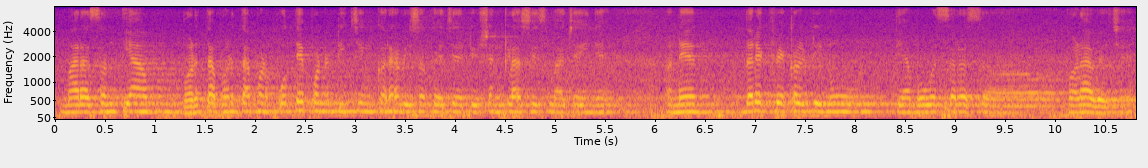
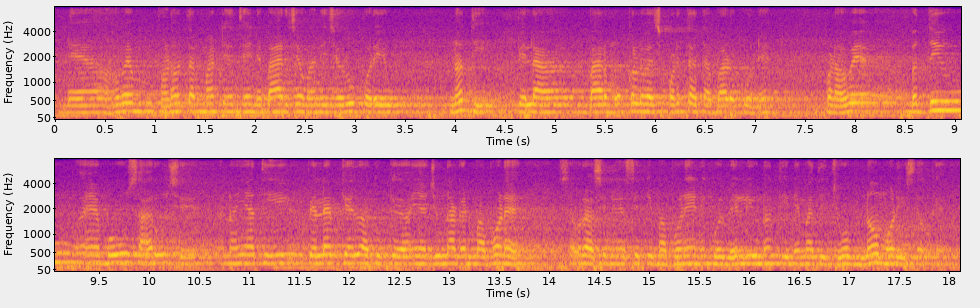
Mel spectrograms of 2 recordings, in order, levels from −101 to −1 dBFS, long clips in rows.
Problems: constant background noise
